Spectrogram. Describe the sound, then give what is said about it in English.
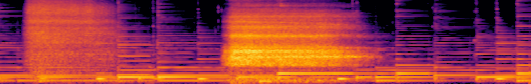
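Two long, deep breaths, soft airy rushes with the second fuller and louder, each lasting over a second, over quiet sustained music. “Allie took another deep dragon breath, calming her body in and out.”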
